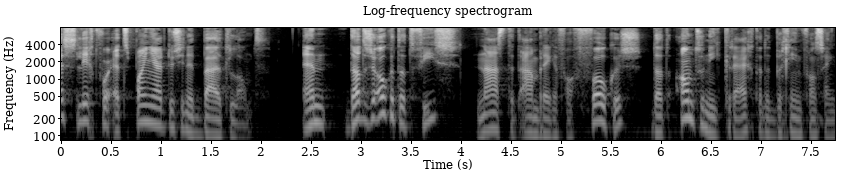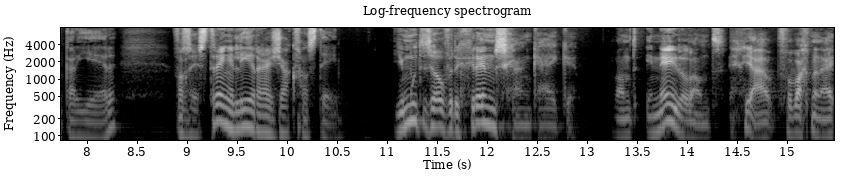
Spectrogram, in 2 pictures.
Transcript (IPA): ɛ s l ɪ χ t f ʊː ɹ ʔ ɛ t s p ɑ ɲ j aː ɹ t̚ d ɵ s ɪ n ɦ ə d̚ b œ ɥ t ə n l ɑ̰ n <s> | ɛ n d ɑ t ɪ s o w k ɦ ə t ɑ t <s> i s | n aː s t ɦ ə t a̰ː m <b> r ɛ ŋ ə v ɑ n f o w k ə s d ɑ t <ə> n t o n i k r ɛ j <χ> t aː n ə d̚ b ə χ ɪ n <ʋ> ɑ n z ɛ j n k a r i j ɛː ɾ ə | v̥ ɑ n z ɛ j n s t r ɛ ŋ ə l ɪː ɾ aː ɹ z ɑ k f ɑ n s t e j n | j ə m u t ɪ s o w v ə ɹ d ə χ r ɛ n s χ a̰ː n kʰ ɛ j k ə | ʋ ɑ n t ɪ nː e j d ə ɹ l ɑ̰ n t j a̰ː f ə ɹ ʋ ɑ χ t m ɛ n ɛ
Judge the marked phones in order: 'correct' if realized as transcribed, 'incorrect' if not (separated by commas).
incorrect, incorrect, correct, incorrect, correct, incorrect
